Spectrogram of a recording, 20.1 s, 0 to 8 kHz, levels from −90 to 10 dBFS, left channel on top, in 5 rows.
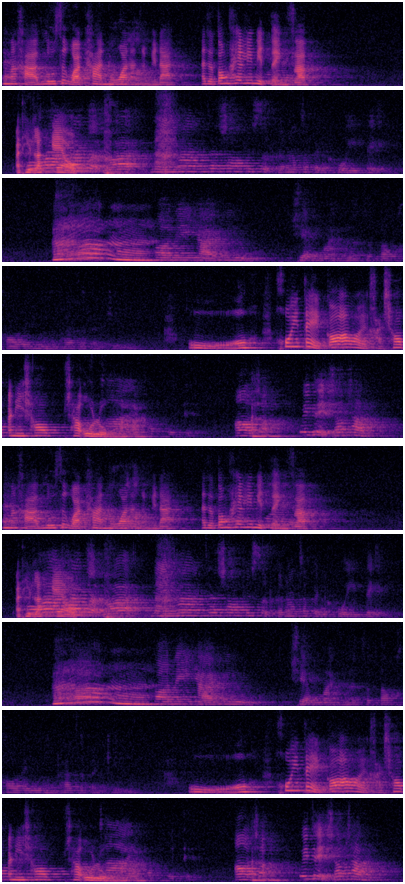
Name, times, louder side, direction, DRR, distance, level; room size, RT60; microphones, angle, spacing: voice 1, 0.0-1.7 2.0-3.0 4.1-4.8 5.5-5.7 8.5-9.6 13.9-17.5 18.5-18.8, left 3 dB, 25° left, 9 dB, 0.5 m, -32 dB
voice 2, 1.1-1.5 2.6-3.0 4.3-7.8 8.5-9.0 9.5-10.5 10.9-13.4 15.0-15.5 17.1-17.4 17.7-18.0 18.4-18.7 19.0-19.7, right 1 dB, 55° right, -1 dB, 2.1 m, -40 dB
14.5 x 13.5 x 3.3 m, 1.0 s
head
